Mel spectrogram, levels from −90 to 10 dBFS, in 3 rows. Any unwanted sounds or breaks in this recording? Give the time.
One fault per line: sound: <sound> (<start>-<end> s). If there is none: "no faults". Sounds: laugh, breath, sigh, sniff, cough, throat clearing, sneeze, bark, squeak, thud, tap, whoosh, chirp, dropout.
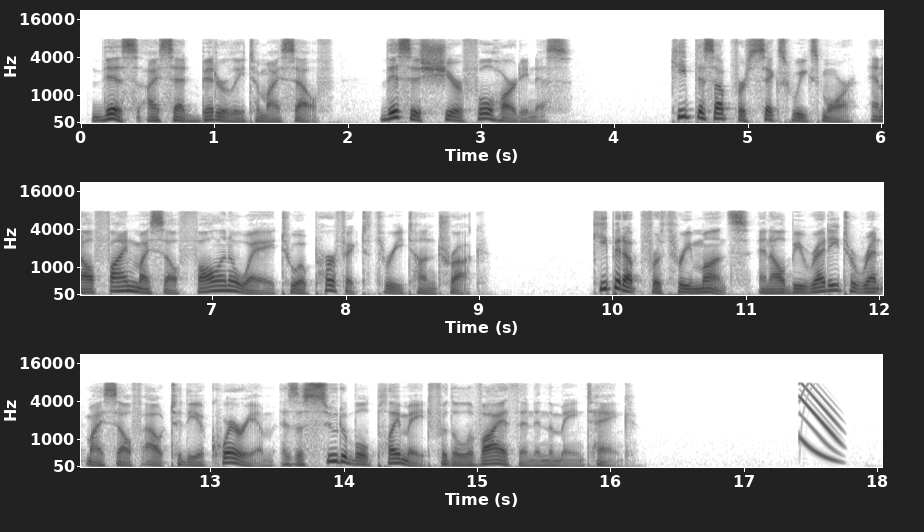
sound: chirp (17.4-17.8 s)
